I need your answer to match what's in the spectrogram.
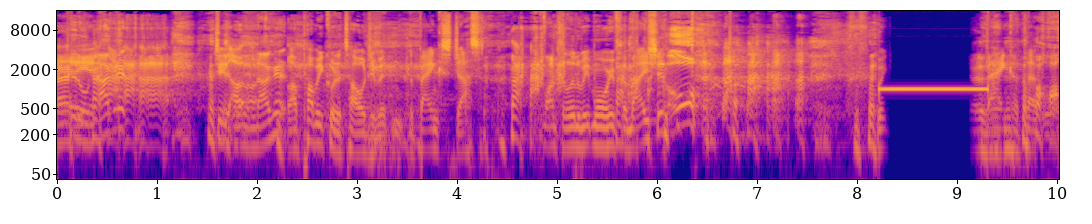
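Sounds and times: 
laughter: 0.0s - 8.3s, 9.2s - 10.0s
speech: 0.0s - 8.4s, 9.2s - 10.0s
single-pitch censor bleep: 8.2s - 9.4s.

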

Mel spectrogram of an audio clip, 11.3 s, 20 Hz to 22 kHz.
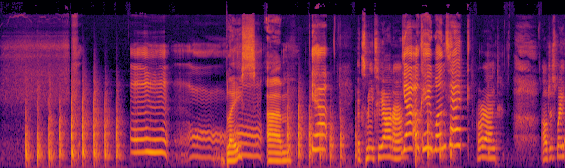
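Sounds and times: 
firm knocking on a door: 0.5s - 2.6s, 5.5s - 9.2s
speech: 4.5s - 10.1s, 10.8s - 11.3s.

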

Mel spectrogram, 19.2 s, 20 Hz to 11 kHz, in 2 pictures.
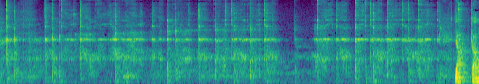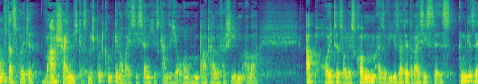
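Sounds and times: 
cups and spoons clinking as people sit down to coffee: 0.0s - 9.3s
speech: 9.1s - 15.1s, 15.7s - 19.1s.

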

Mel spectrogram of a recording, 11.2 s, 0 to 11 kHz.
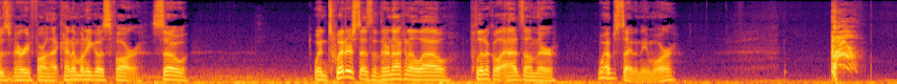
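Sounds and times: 
speech: 0.0s - 2.4s, 3.9s - 8.5s
person coughing from a cold: 10.4s - 10.8s.

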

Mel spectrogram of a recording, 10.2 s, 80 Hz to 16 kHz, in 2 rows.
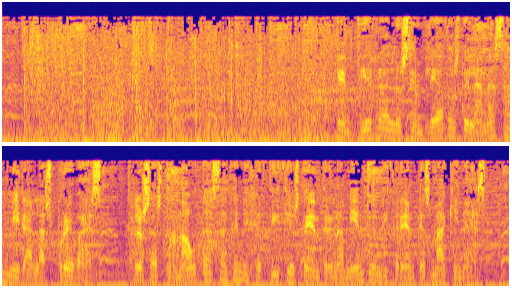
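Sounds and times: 
Redstone rocket test launches exploding in flight: 0.2s - 4.2s
speech: 3.4s - 10.1s.

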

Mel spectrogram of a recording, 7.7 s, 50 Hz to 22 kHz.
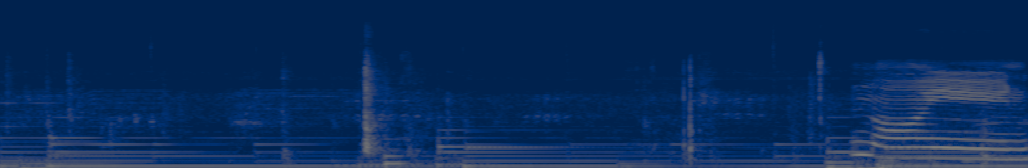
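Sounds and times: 
steady droning background: 0.0s - 7.7s
video game sheep bleating: 3.8s - 4.3s, 5.2s - 5.8s.

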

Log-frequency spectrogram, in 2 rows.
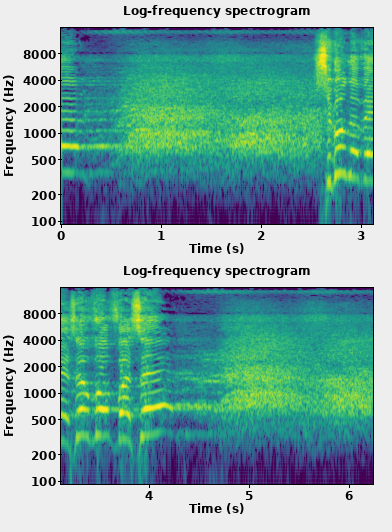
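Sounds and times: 
single amplified voice speaking: 0.0s - 0.5s, 2.6s - 4.6s
large crowd shouting a Portuguese phrase in unison: 0.5s - 2.6s, 4.4s - 6.2s
speech: 2.6s - 4.2s.

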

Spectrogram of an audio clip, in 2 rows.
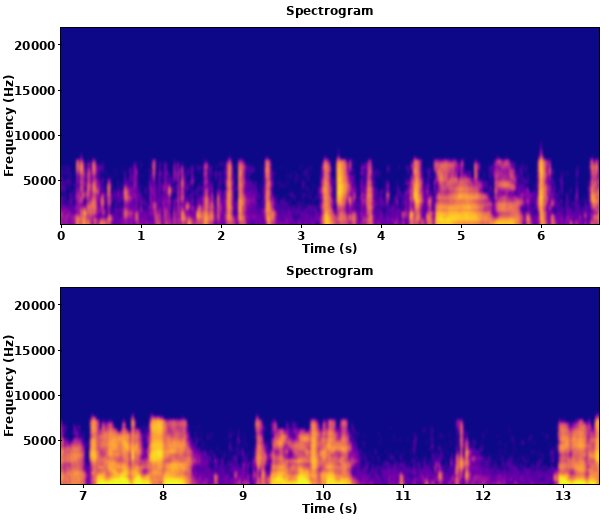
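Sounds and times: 
person sipping water: 0.0s - 2.7s, 3.3s - 7.0s
breathy exhale: 4.7s - 5.4s, 6.8s - 7.1s
speech: 7.2s - 8.4s, 9.4s - 10.4s, 13.0s - 13.4s.

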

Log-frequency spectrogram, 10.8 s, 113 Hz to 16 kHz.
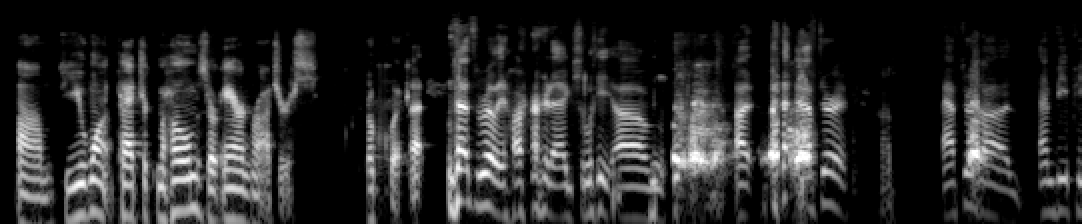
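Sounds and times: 
speech: 0.2s - 10.8s
dog barking: 6.7s - 8.2s, 9.6s - 10.0s.

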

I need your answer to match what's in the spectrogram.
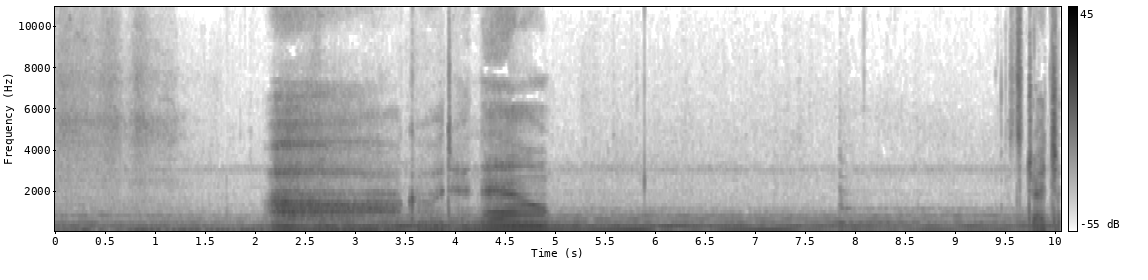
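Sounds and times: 
deep cleansing breath during a guided relaxation exercise: 0.0s - 3.6s
steady gentle music: 0.0s - 10.0s
speech: 9.8s - 10.0s.

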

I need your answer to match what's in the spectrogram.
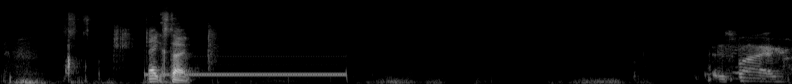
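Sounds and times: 
faint noise: 0.0s - 7.9s
speech: 1.5s - 2.0s
loud steady telephone tone: 1.5s - 3.5s.

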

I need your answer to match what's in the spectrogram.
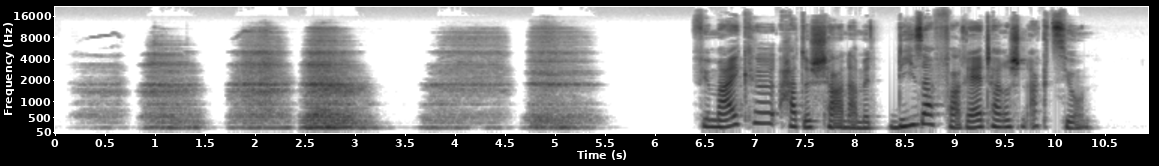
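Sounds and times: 
heavy labored male breathing on a phone call: 0.0s - 5.6s
speech: 6.4s - 10.4s.

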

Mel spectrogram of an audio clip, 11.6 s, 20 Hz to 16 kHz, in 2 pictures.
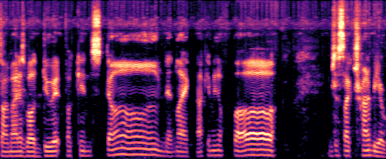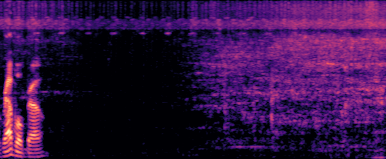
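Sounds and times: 
speech: 0.0s - 4.3s, 4.9s - 6.5s
road traffic rumble: 0.0s - 11.5s
cars driving by: 8.6s - 11.5s.

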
